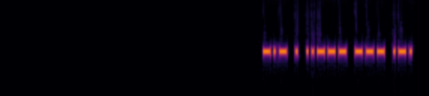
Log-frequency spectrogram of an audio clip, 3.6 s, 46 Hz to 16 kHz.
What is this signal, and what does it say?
Morse code, heard as a keyed tone, about 53 wpm, 700 Hz. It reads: KE2OR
